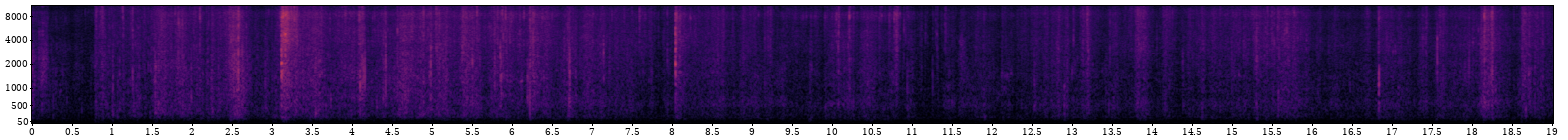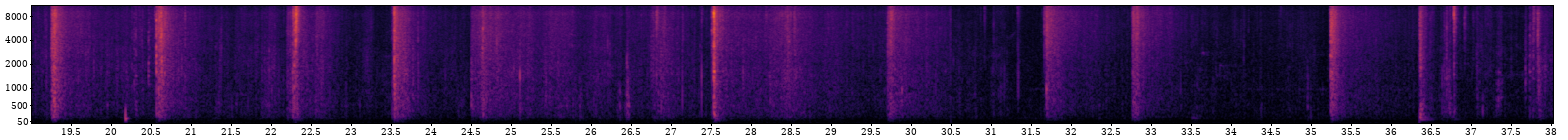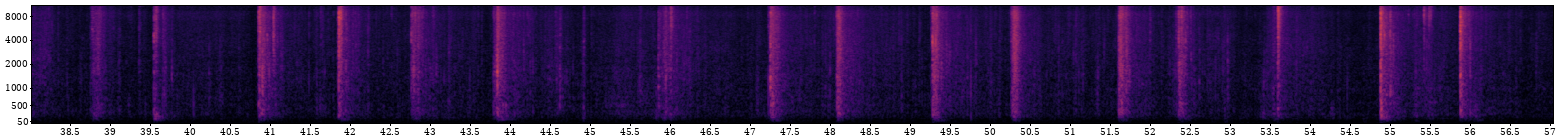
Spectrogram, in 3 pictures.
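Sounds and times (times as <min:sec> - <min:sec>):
leaves rustling: 0:00.0 - 0:57.0
twigs snapping: 0:00.8 - 0:08.3, 0:16.8 - 0:22.6, 0:26.1 - 0:28.7, 0:36.4 - 0:38.0, 0:54.8 - 0:56.2.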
